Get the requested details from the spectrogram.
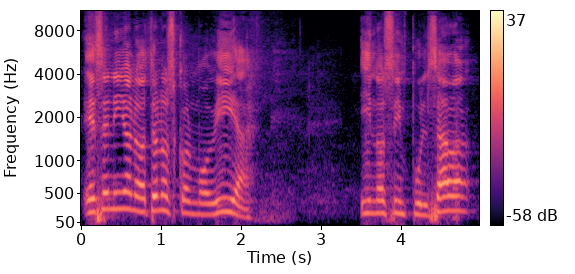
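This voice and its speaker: A Colombian man preaching as a pastor, telling a testimony with passion, moving between quiet and loud. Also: high voice, a little slow. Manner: impassioned, swings from quiet to loud. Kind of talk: sermon testimony.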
